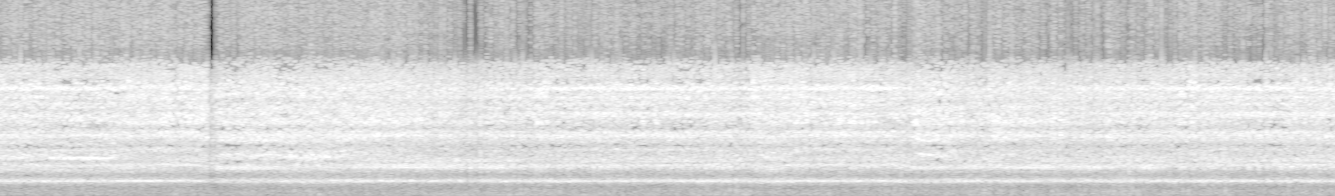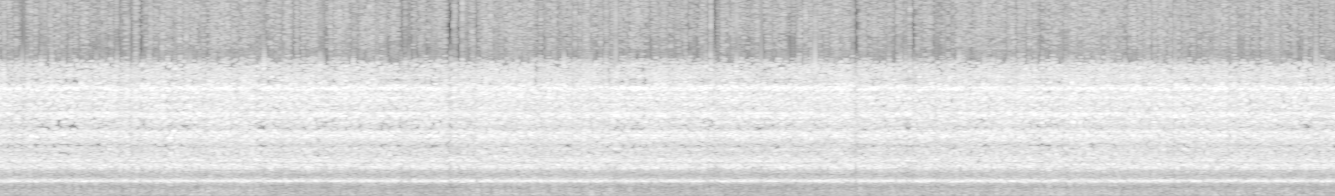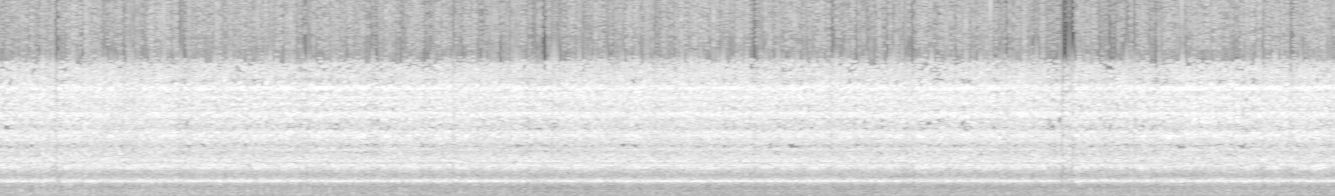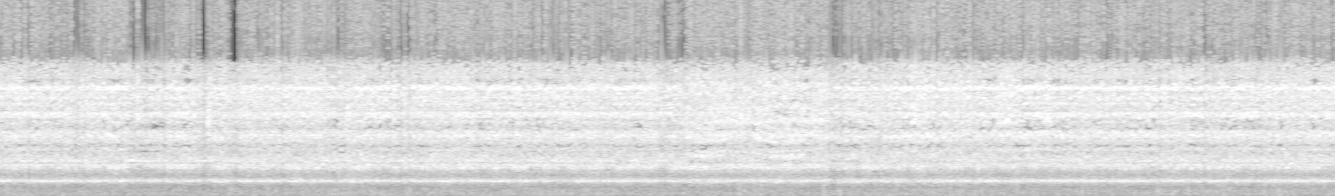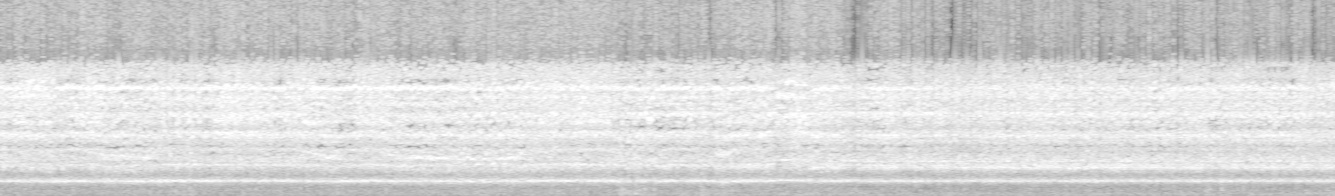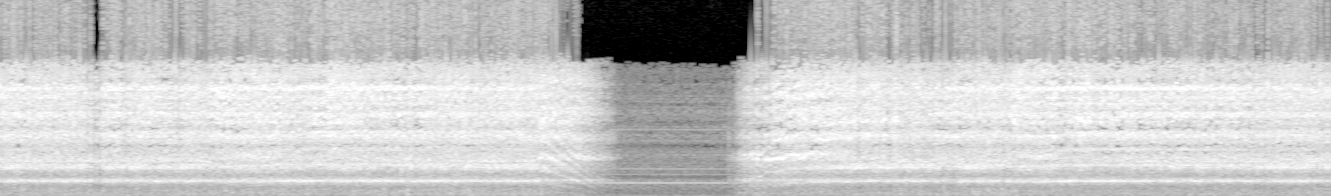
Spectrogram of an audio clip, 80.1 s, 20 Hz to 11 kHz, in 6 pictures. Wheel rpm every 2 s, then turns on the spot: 220, 220, 230, 230, 230, 230, 230, 230, 230, 230, 230, 230, 230, 230, 230, 230, 230, 230, 230, 230, 230, 230, 240, 230, 220, 230, 230, 230, 230, 220, 230, 230, 230, 230, 230, 230, 70, 130, 230, 230.
none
